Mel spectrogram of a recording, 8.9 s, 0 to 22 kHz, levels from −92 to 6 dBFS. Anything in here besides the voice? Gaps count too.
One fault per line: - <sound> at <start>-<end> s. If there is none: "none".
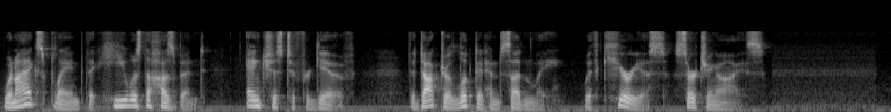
none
